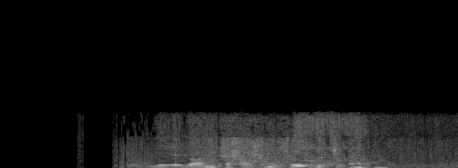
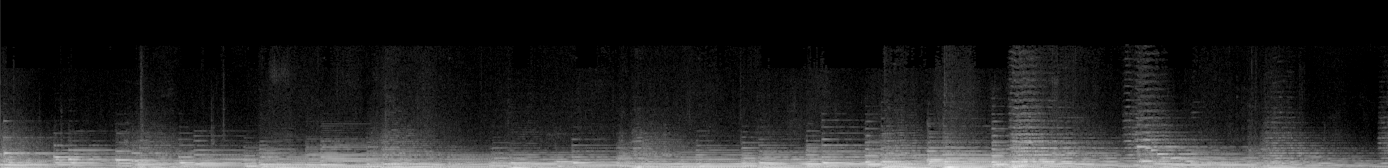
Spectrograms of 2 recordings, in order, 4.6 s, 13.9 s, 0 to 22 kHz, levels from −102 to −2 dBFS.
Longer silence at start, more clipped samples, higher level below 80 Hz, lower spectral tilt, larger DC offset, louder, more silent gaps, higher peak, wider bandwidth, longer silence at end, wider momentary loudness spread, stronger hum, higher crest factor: first, 1.2 s vs 0 s; neither; second, -64 dBFS vs -36 dBFS; second, -5.5 dB/octave vs -9 dB/octave; neither; second, -44 LUFS vs -26 LUFS; neither; second, -24 dBFS vs -8 dBFS; about the same, 7.4 kHz vs 7.8 kHz; about the same, 0 s vs 0 s; first, 26 LU vs 10 LU; neither; about the same, 22 dB vs 18 dB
